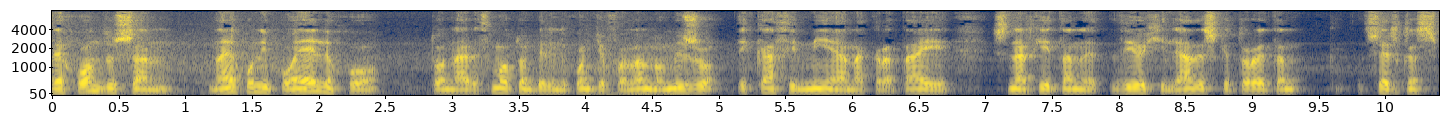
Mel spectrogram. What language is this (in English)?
Greek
